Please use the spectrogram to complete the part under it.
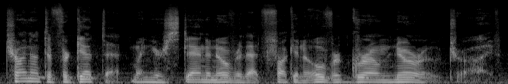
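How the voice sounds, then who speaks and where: An actor playing a jaded, foul-mouthed rebel ex-soldier in a video game, talking bluntly and sardonically. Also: male voice, fairly low pitch, normal speed, a bit bright, close to an everyday voice. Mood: brooding, cynical. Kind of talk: cinematic video game acting.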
